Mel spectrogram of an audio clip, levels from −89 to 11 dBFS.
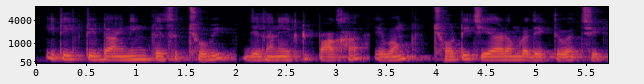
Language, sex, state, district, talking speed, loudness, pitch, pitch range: Bengali, male, West Bengal, North 24 Parganas, 145 wpm, -33 LUFS, 130 Hz, 125-140 Hz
